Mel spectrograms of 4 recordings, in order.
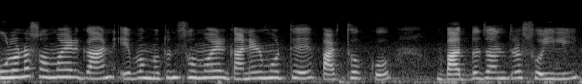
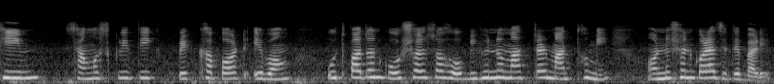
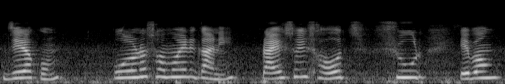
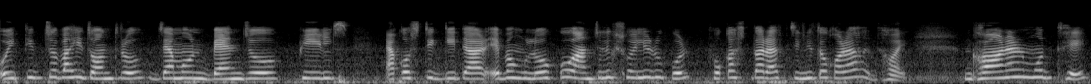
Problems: constant background noise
